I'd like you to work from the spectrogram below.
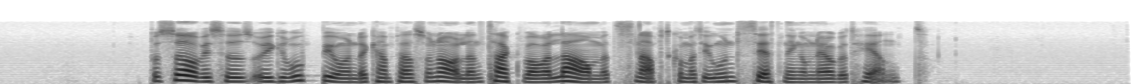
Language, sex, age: Swedish, female, 33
